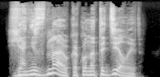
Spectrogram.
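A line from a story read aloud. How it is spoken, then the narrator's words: Irritated hiss. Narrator (Russian): раздраженно прошипела Потоцкая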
